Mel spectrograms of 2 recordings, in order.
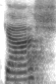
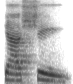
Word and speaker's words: cache: This is pronounced as cache, not cache, right?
